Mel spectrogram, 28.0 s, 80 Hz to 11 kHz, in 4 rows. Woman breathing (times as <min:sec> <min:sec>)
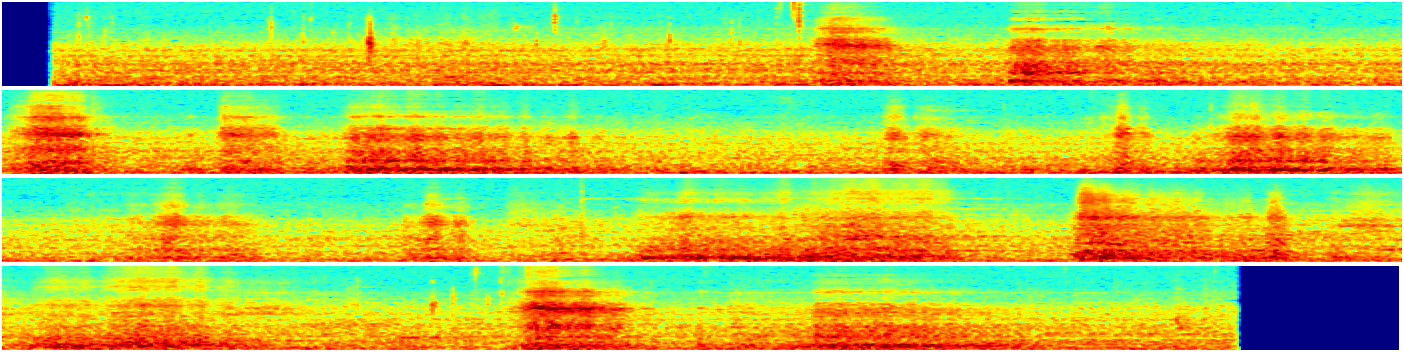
0:03.9 0:06.1, 0:07.0 0:10.4, 0:11.3 0:26.4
